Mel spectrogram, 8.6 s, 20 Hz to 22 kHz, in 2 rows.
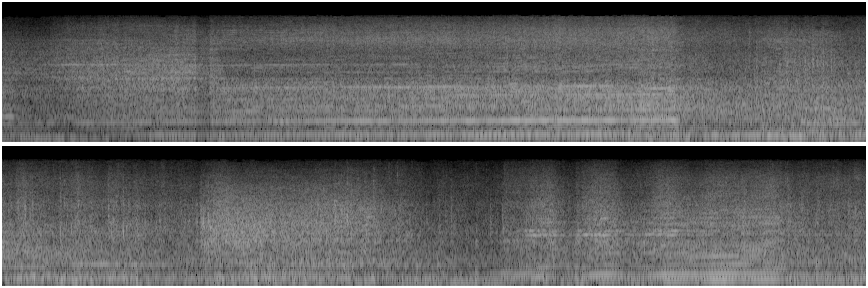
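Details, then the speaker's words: Arctic Cat ZL600 EFI two-stroke snowmobile after fixing a ground and refitting the muffler: drones, then sags and stumbles on throttle before picking up; better but still bogging a little, with a small backfire, cause unknown. "it seems it's definitely better it's still bogging a little bit like i was saying orion before"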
